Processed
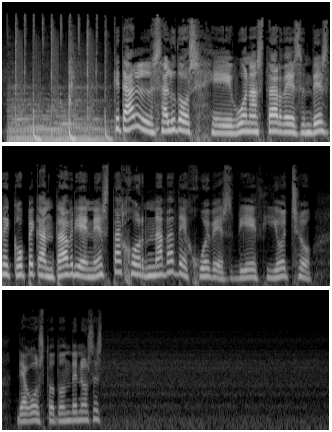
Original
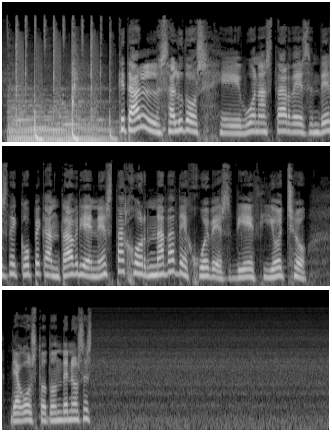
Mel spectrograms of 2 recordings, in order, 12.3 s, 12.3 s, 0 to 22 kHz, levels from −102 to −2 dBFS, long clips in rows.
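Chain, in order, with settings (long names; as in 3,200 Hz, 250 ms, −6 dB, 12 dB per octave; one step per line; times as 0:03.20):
source passing by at 0:03.13, 16 m/s, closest 17 metres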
